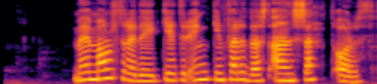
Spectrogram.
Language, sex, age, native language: Icelandic, other, 12, Icelandic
